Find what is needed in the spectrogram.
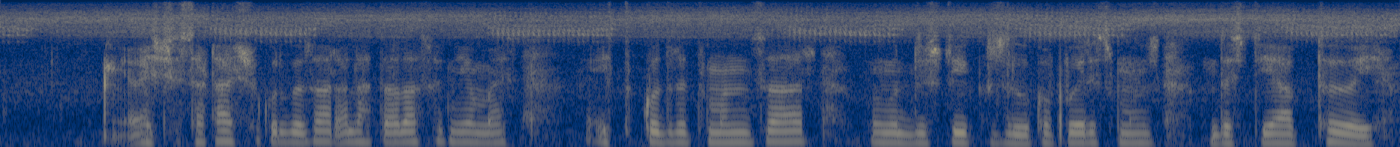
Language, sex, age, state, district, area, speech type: Kashmiri, male, 18-30, Jammu and Kashmir, Kupwara, urban, spontaneous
